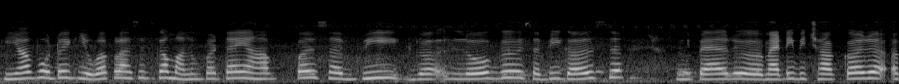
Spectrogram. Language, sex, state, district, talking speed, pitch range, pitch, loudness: Hindi, female, Uttar Pradesh, Muzaffarnagar, 125 wpm, 250-295 Hz, 265 Hz, -24 LUFS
